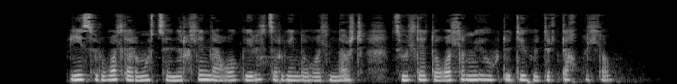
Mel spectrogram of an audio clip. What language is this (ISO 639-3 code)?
mon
